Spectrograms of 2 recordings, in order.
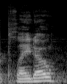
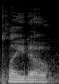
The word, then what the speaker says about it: Plato: which is the Aspire Plato. Plato, I should say it like that instead of Play-Doh.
